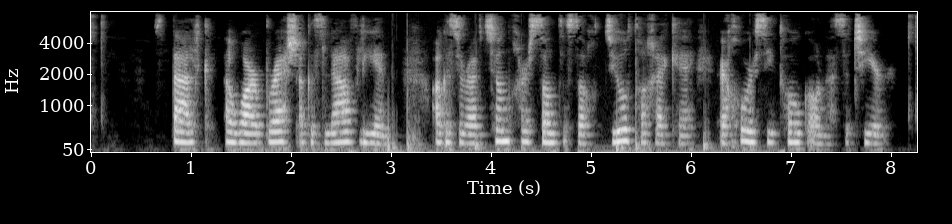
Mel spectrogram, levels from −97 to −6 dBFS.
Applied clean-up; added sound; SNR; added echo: none; Raindrop / Drip; 17 dB; none.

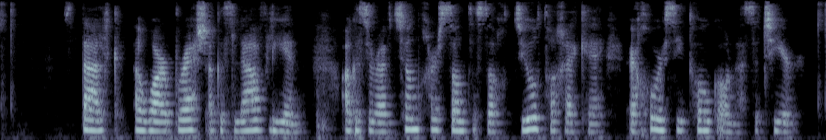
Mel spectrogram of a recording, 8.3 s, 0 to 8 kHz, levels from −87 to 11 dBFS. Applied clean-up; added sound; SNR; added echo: none; none; none; none.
